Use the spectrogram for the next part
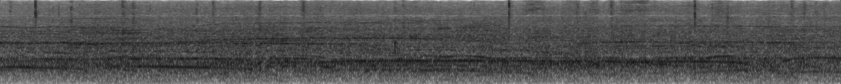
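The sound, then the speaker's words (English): Thousands of teenage girls scream and cheer continuously, a dense, loud wall of high-pitched shrieking that holds steady without a break, like fans at a packed concert. “Close your eyes and imagine thousands of screaming teenage girls.”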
